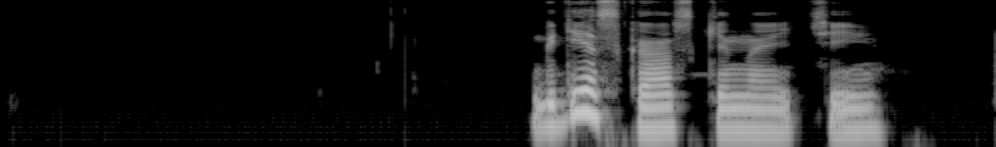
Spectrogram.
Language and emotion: Russian, sad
